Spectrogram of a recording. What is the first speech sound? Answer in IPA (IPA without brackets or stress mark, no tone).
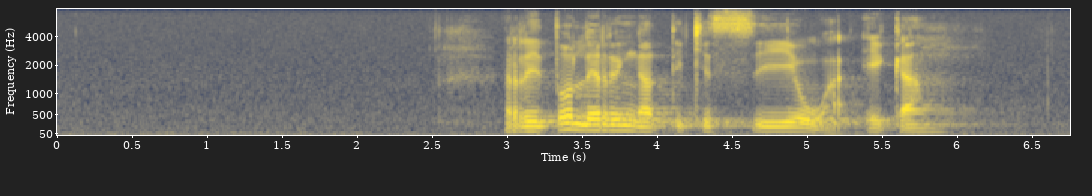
r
